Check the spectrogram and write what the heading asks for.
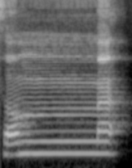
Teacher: ثم میں سین نہیں نکالا ہے. ثم پھر لتس لتسألن، کوشش کیجئے سین کی سیٹی بجے.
